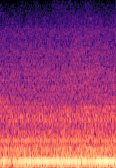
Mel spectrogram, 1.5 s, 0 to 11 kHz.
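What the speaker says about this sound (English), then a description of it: "We're driving the 20-foot U-Haul truck powered by Ford." A steady, close low engine drone and road rumble from inside a 20-foot Ford U-Haul truck with a van front end, loaded with furniture, cruising at an even pace with no talk.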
